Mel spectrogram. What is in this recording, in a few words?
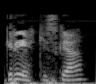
"Greek", swedish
